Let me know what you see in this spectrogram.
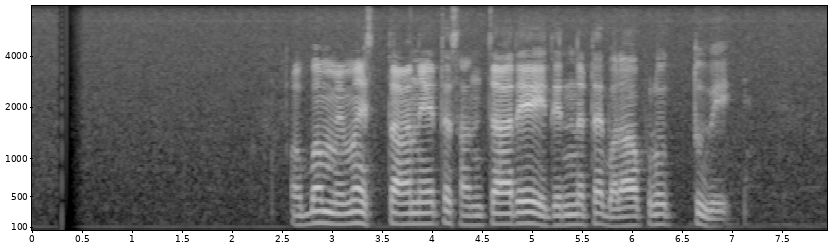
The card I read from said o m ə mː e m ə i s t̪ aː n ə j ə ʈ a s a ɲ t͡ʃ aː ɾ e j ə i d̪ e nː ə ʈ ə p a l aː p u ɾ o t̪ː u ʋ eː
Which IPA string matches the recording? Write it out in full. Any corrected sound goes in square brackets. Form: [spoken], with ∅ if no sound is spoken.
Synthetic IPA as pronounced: o [b] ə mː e m ə i s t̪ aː n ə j ə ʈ [ə] s a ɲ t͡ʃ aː ɾ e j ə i d̪ e nː ə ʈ ə [b] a l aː p u ɾ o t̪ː u ʋ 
